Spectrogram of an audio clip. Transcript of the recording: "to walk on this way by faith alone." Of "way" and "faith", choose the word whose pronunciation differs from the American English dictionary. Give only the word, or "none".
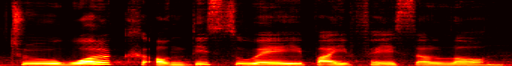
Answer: faith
